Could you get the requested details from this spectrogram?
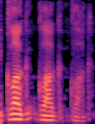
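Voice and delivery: comic sinking glugs fading away; drowning glug. Pretend. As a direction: gurgle it out as you go under. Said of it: "my last words will be".

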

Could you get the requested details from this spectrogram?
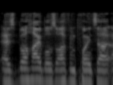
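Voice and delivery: usual speaking voice

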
